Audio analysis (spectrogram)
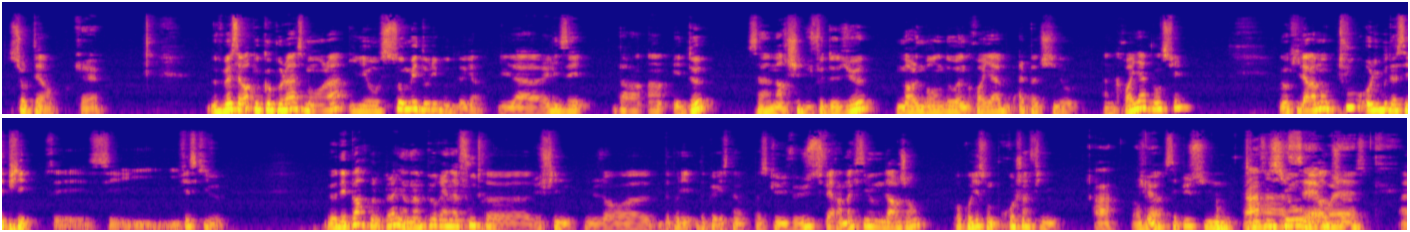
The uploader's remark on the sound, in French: À cause de soucis techniques, l'épisode a une moins bonne qualité audio que le précédent.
